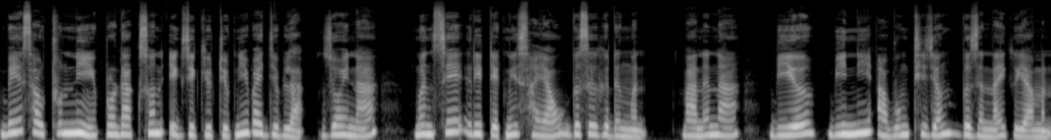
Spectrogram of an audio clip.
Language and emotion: Bodo, neutral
